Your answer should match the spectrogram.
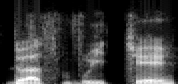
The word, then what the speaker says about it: здравствуйте: Ini juga sekedar reminder juga, meskipun tulisannya Здравствуйте, tapi bacanya Здравствуйте. Jadi agak kayak I gitu.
